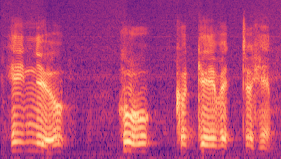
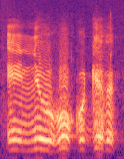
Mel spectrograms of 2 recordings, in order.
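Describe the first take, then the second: First: It is said slowly and deliberately. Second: It is said at a normal, quicker pace.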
